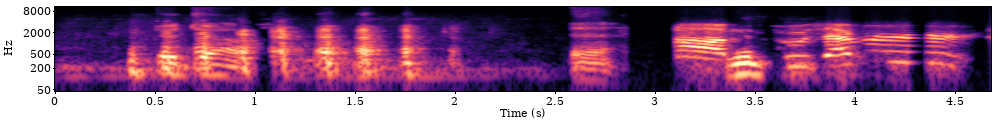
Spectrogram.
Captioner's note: chuckling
